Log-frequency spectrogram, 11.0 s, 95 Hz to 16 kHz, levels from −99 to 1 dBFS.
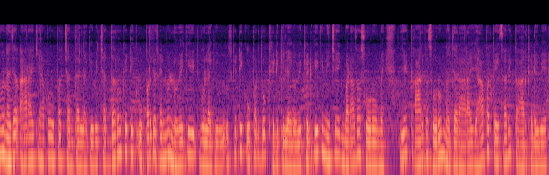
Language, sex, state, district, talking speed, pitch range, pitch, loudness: Hindi, male, Uttarakhand, Uttarkashi, 310 wpm, 120-155 Hz, 135 Hz, -24 LUFS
